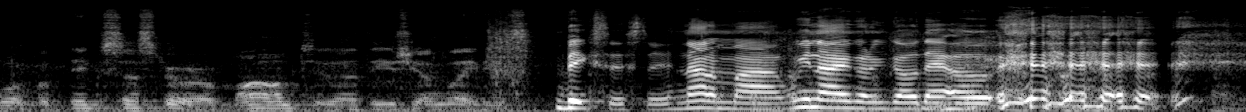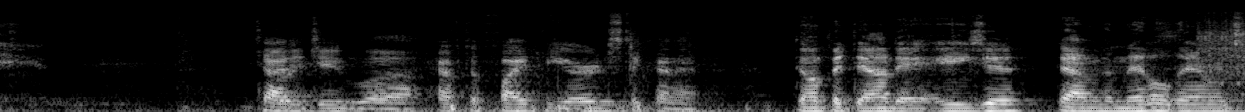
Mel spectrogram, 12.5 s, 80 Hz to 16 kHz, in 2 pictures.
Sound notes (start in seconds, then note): 4.9 laughter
